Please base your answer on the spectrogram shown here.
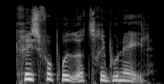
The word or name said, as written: krigsforbrydertribunal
